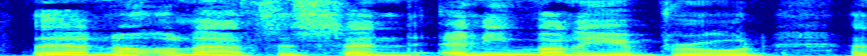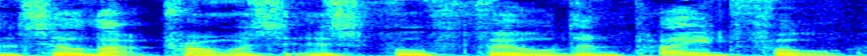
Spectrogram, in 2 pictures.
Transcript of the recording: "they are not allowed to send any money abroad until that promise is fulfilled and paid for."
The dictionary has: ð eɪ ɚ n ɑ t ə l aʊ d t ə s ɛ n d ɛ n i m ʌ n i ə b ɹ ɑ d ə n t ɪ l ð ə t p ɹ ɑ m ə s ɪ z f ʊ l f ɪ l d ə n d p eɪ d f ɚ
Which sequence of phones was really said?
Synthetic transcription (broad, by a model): ð eɪ ɚ n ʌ t ə l aʊ d t ə s ɛ n d ɛ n i m ʌ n i ə b ɹ ɑ d ə n t ɪ l ð ə t p ɹ ɑ m ə s ɪ z f ʊ l f ɪ l d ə n p eɪ d f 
